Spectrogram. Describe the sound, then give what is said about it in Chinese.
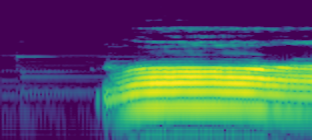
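A single long, low growling roar, voiced by a person imitating a big evil dragon roaring from the clouds. It starts abruptly after a brief silence and holds loud and steady for about a second without any talk. “云中忽然传来一声咆哮，吓得女巫的心扑通扑通扑通扑通扑通。”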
